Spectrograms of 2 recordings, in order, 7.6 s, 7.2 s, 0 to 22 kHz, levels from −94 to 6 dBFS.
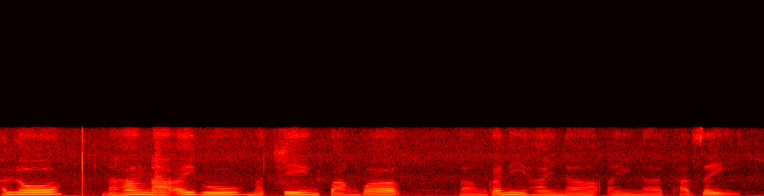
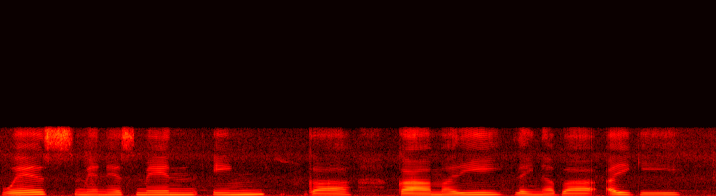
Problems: background sounds at intervals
